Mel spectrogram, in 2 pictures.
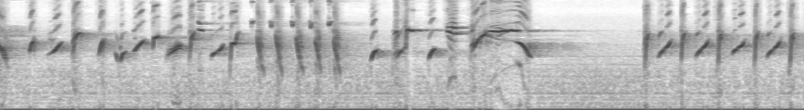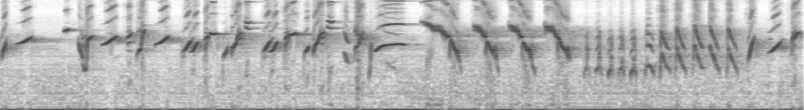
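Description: Birds chirping in quick succession, many short high downward-sweeping chirps several a second, with a brief pause about three seconds in.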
